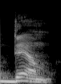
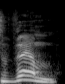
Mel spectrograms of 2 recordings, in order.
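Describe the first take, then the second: First: The word begins with a hard D sound. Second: The word begins with a soft TH sound. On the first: The speaker calls it wrong. "There is no dem" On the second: The speaker calls it right. "that's how you say the word"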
